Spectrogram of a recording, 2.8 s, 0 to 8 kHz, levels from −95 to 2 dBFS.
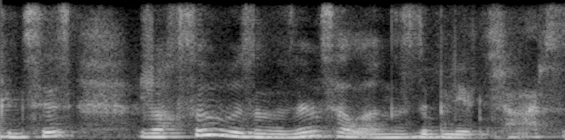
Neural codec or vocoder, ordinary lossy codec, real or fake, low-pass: codec, 16 kHz, 6 kbps, DAC; none; fake; none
